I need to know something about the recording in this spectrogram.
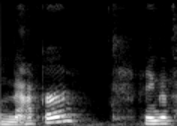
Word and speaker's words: nacre: So the mollusk secretes a substance called nacre. I think that's how you say it. It's spelled N-A-C-R-E.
